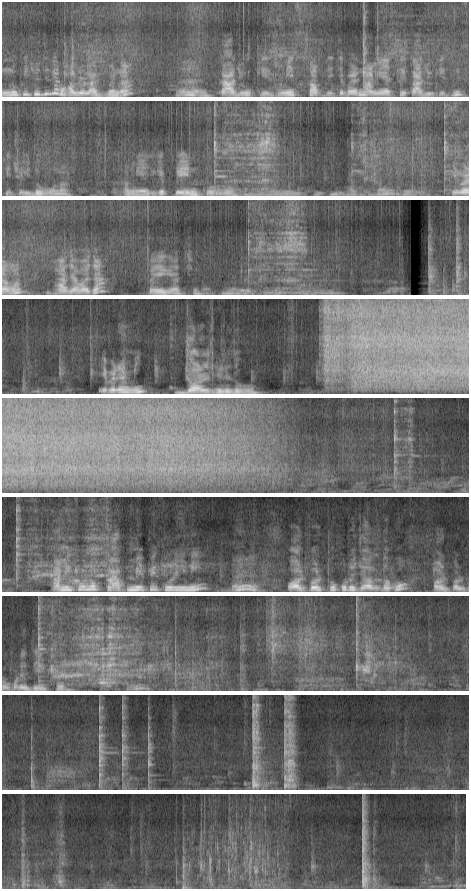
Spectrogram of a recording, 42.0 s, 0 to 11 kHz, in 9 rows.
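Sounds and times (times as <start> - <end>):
water sizzling in a hot pan: 0.0 - 42.0
metal spatula clinking on pan: 6.7 - 7.5, 22.6 - 24.4, 28.4 - 30.2, 33.6 - 34.4.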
